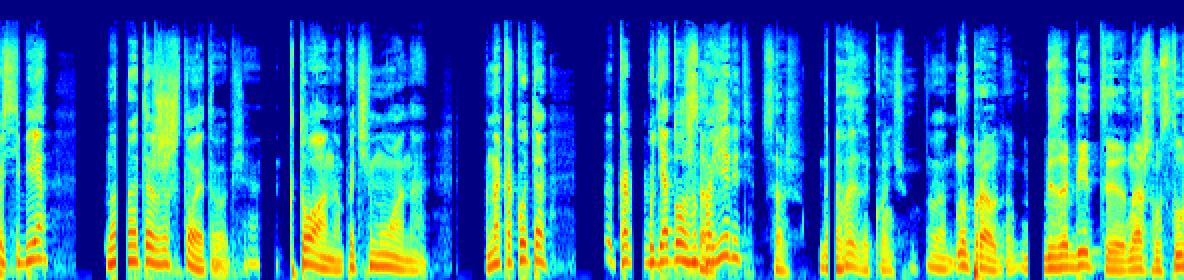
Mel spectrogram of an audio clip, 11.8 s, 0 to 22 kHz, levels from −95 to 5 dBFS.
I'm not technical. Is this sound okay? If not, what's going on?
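No. The speech drops out six times in blocks of digital silence: at 1.16 s (120 ms), 2.6 s (160 ms), 4.52 s (40 ms), 6.32 s (120 ms), 8.28 s (80 ms) and 10.28 s (160 ms). Audio cuts abruptly to nothing and back.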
